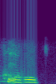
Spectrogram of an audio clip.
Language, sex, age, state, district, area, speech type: Tamil, female, 45-60, Tamil Nadu, Ariyalur, rural, conversation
